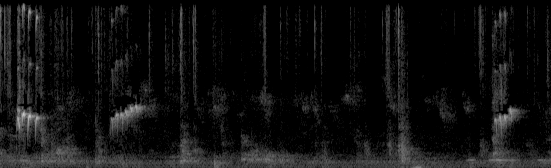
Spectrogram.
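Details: Canary singing in breeding condition to call the female, possibly in Shkoder, Albania: short bursts of high whistled, slurred notes separated by pauses of about a second, with sharp clicks and faint low murmuring between phrases.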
